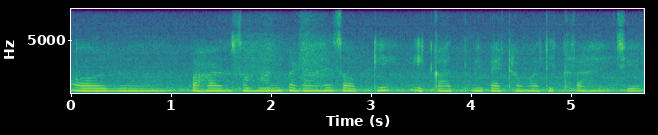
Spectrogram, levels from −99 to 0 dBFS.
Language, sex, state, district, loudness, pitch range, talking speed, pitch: Hindi, female, Bihar, Katihar, -15 LUFS, 235-255 Hz, 155 wpm, 245 Hz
